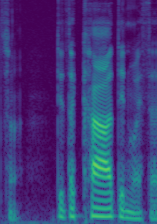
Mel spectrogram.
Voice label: "cad", welsh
